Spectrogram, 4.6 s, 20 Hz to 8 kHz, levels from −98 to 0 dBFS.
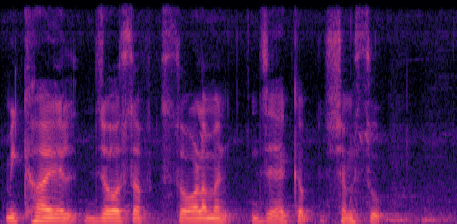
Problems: none marked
